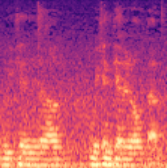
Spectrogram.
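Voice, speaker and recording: A young man hosting a live trading stream, chatting casually with viewers in a relaxed, rambling way with many ums and restarts. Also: on the low side, fairly quick. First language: English. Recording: muffled lo-fi audio with clear noise.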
